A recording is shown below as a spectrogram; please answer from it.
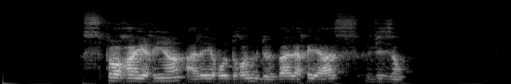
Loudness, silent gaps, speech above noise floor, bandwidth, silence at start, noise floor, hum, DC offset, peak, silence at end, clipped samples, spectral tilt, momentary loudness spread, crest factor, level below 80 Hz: -22 LUFS; none; 51 dB; 13 kHz; 0.85 s; -73 dBFS; none; under 0.1%; -2 dBFS; 1.05 s; under 0.1%; -3.5 dB/octave; 18 LU; 22 dB; -72 dBFS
